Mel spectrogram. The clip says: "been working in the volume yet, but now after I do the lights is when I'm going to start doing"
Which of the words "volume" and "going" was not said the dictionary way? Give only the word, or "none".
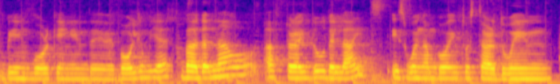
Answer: none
